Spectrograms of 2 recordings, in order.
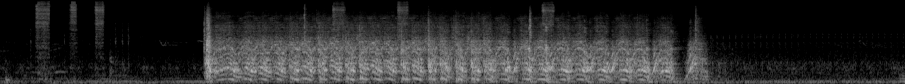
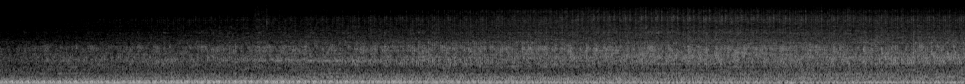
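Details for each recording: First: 1995 Chevy OBS 6.5 diesel: starter turns slowly, about four labored compressions a second, with no fuel from injectors yet, and never catches; batteries too low to crank fast enough, need more charge. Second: 1995 Chevy 6.5 diesel pickup, restarted after glow plugs following about 20 hours sitting: deep, steady diesel clatter around three beats a second with a smooth, even rhythm; healthy idle.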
